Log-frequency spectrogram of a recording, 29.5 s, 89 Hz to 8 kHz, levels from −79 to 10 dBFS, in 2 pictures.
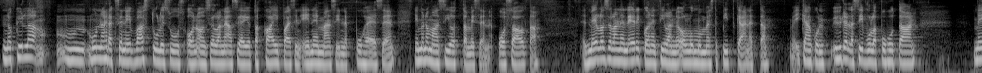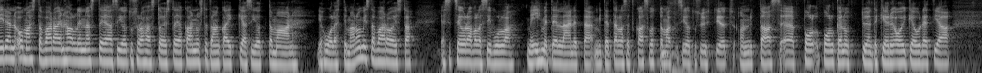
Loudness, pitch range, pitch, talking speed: -18 LUFS, 160-185 Hz, 170 Hz, 130 wpm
